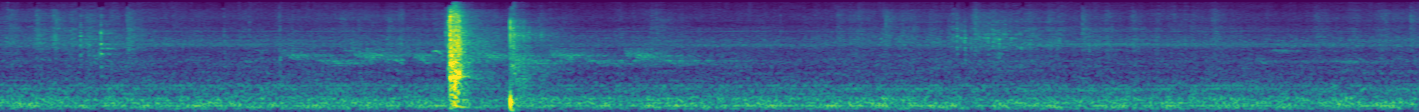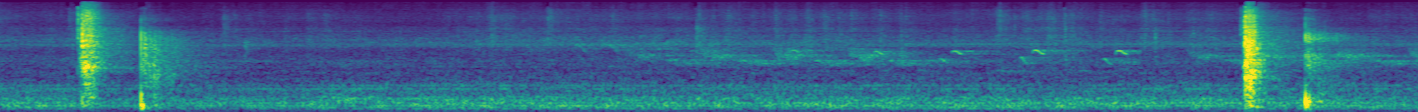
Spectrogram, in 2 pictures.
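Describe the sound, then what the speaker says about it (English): Three separate archery bow shots on an Ohio hunting property, each a sharp crisp snap followed quickly by a second thwack, spaced several seconds apart over quiet outdoor background. "I could tell just by the sound how nice your bow is"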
